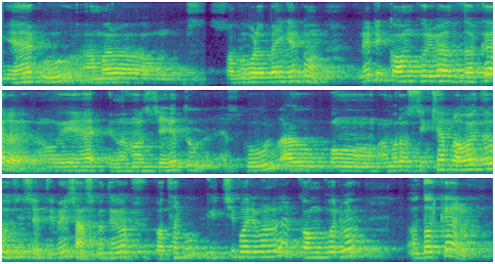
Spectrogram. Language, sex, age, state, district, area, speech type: Odia, male, 18-30, Odisha, Khordha, rural, spontaneous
